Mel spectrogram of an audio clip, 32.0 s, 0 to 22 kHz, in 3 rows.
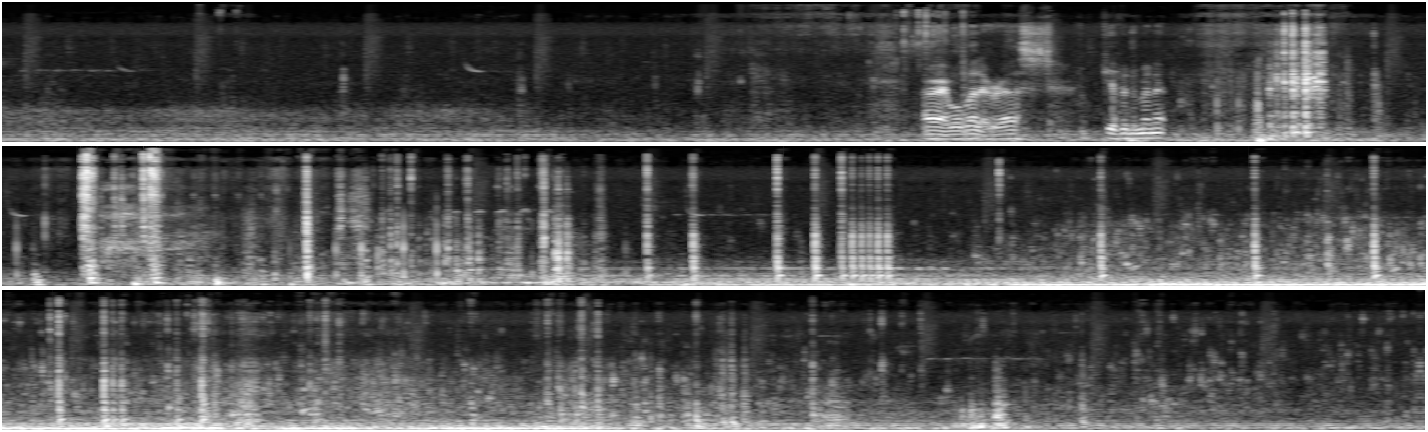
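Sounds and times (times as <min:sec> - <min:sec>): boat engine rumble: 0:00.0 - 0:32.0
knocks against hull: 0:09.2 - 0:17.5, 0:18.8 - 0:24.2, 0:24.9 - 0:27.8.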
